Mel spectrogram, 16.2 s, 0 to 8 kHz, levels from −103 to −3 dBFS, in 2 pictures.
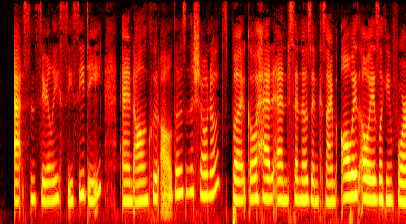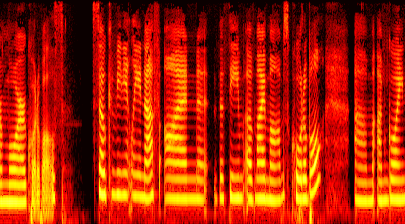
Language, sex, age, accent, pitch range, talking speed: English, female, 10-29, American, 215-260 Hz, 150 wpm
